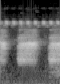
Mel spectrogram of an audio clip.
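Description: Frogs croak on a rainy night on a mountain, a close, loud, pulsing trilled call that repeats in three long bursts with short gaps.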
